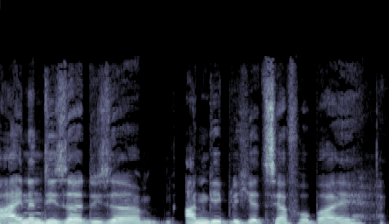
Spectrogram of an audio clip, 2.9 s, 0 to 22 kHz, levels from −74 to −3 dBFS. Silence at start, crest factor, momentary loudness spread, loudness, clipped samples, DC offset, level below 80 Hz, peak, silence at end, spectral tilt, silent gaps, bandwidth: 0 s; 16 dB; 5 LU; -19 LUFS; under 0.1%; under 0.1%; -64 dBFS; -2 dBFS; 0.05 s; -5 dB/octave; none; 16.5 kHz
